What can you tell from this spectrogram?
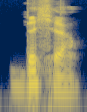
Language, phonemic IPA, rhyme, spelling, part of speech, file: German, /ˈdɛçɐ/, -ɛçɐ, Dächer, noun, De-Dächer.ogg
- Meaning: nominative/accusative/genitive plural of Dach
